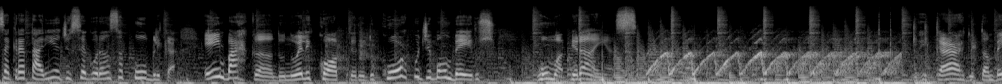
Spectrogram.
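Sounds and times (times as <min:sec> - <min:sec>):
background music beat: 0:00.0 - 0:10.0
electronic siren yelp: 0:06.4 - 0:09.2.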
